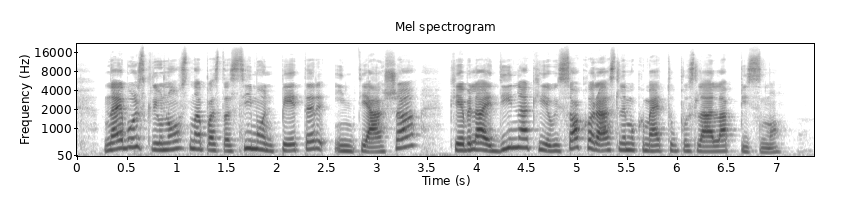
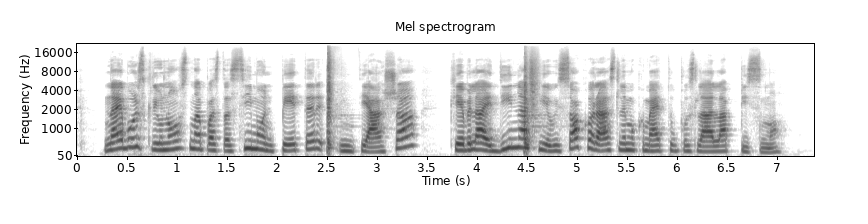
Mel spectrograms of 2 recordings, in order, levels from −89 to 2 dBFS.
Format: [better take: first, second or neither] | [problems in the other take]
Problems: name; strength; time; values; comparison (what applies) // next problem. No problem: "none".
first | noise reduction (neural mask model RNNoise)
